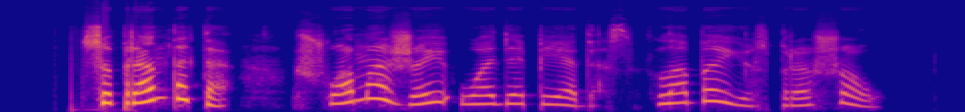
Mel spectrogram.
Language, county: Lithuanian, Klaipėda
